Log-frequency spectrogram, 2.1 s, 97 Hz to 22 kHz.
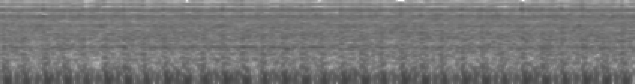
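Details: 2008 Audi A8L W12 at steady low idle with a quick rhythmic puffing under the car that doesn't let up. Exhaust is leaking at the flex pipes and resonator, a preexisting leak that passed safety inspection; all four flex pipes need replacing.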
